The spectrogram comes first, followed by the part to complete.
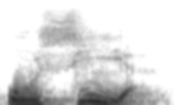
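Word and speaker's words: οὐσία: Está mal pronunciado. Es Usía. Usía.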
